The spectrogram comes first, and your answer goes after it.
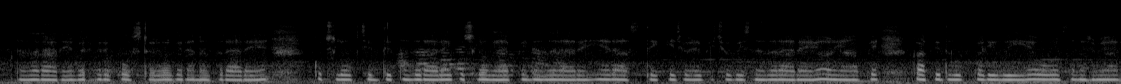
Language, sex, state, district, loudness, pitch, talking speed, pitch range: Hindi, female, Bihar, Araria, -35 LUFS, 215 Hz, 245 wpm, 210-220 Hz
